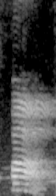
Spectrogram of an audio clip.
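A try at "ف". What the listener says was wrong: bibirnya salah PA pis Allahu Akbar salah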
